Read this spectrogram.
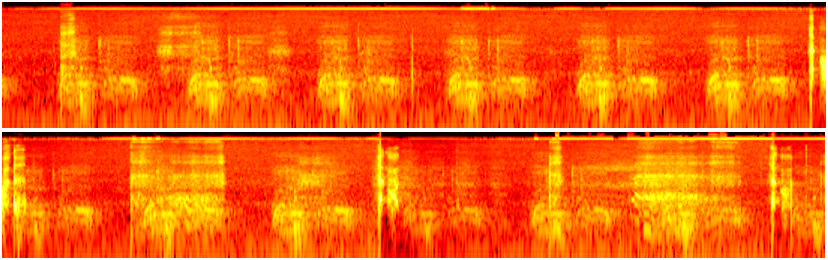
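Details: After a meal: repeated short, jerky voiced bursts with occasional sharp clicks in a steady rhythm; a run of hiccups.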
